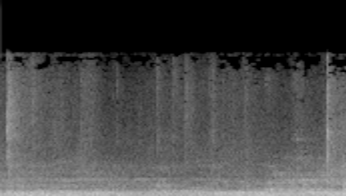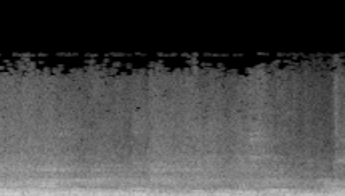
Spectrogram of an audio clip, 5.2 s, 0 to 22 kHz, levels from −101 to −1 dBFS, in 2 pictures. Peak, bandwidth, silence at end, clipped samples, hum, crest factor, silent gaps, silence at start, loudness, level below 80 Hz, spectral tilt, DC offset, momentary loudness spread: -12 dBFS; 16 kHz; 0 s; under 0.1%; none; 16 dB; none; 0 s; -28 LUFS; -38 dBFS; -5.5 dB/octave; under 0.1%; 7 LU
